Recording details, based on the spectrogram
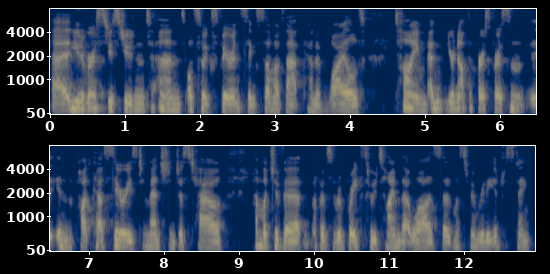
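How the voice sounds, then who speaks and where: Lower-voiced woman hosting a podcast. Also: flat delivery. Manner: warm and measured, reading sponsor copy and asking questions. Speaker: podcast host. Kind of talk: host intro and interview questions.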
